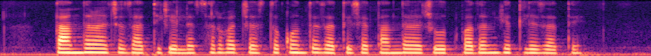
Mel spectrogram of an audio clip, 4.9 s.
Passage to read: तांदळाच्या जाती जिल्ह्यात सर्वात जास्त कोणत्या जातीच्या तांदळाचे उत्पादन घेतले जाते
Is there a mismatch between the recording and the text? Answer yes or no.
no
